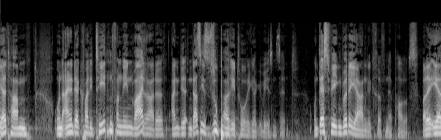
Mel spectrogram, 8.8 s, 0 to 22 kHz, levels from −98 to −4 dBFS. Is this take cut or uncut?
cut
